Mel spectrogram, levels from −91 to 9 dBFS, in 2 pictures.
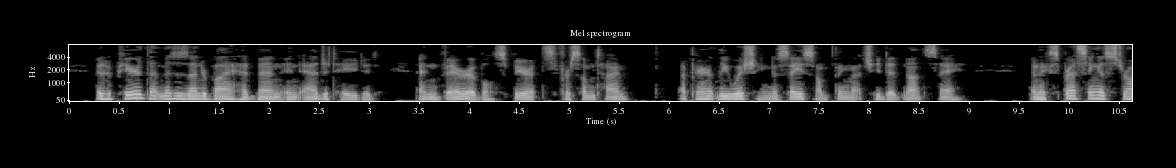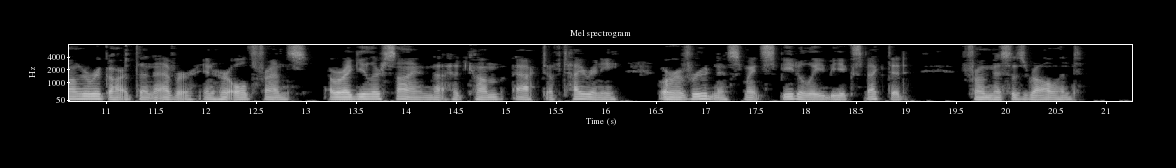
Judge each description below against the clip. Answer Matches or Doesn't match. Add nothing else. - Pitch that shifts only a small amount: Doesn't match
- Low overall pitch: Matches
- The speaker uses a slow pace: Doesn't match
